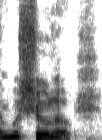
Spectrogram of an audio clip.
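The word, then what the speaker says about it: Moshulu: But he runs down along the river and he runs past a ship called the Moshalu. So, Maria Jose, you might remember this little tidbit, but any thoughts on the, I'm sorry, the Mushulu, it's pronounced. Tell us about the Mushulu, Maria Jose, and why it's relevant to this podcast.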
